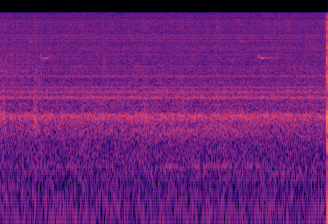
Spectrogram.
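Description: A football kicked once, a sharp thud at the very end, over a steady background hum.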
